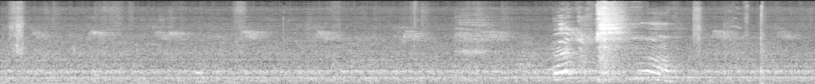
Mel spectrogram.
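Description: Steady room hum, then a single voiced rising 'ah' building into one sharp explosive burst: a single sneeze.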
